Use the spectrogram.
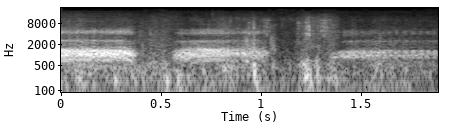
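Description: Crows caw in the video game Banishers: Ghosts of New Eden, three drawn-out harsh calls in a row, clear and prominent over a quiet ambient background.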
